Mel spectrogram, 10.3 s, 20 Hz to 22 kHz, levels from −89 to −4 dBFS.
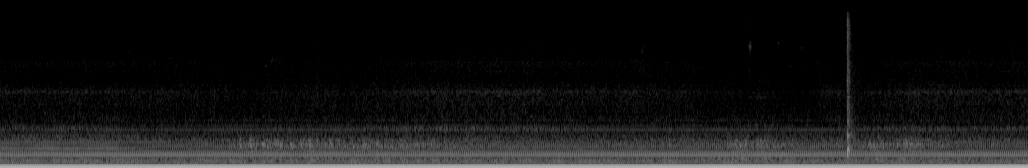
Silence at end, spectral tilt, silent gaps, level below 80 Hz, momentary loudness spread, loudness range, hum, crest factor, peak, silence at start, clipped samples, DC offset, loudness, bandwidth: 0 s; -8.5 dB/octave; none; -32 dBFS; 0 LU; 0 LU; none; 8 dB; -24 dBFS; 0 s; under 0.1%; under 0.1%; -37 LUFS; 2.4 kHz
